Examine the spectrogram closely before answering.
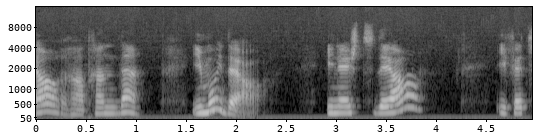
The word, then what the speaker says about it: dehors: des hommes rentrent dedans prononciation de d'or en français québécois d or dehors on entend même parfois dior ou dos à dos voir que je n'utilise pas moi-même j'utilise d or ou d'or par exemple reste posée en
